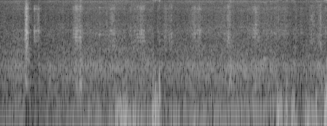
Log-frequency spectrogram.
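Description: Light metallic clicks and scraping as a rear disc-brake caliper bolt is fitted and started by hand, with a few dull thumps around the middle and near the end.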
